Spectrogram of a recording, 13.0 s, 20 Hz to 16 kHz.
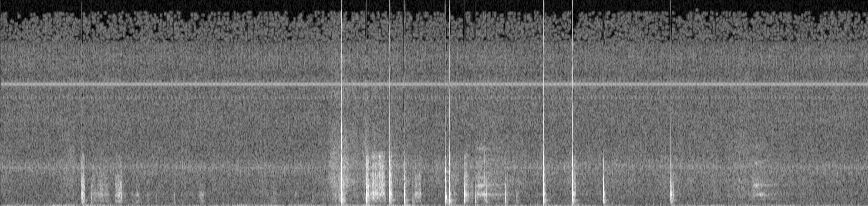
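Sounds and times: sharp knocks and clicks: 1.2 - 1.9, 5.0 - 9.2.

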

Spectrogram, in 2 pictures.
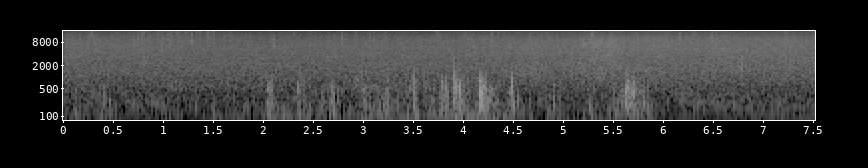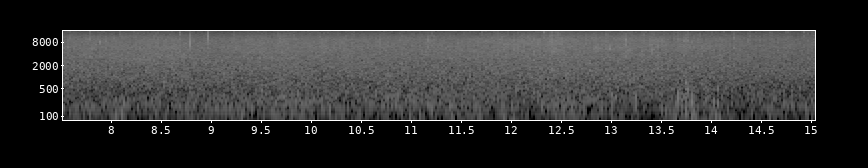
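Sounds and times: stormy sea surging and foaming: 0.0 - 15.0
wind buffeting microphone: 1.8 - 6.0.

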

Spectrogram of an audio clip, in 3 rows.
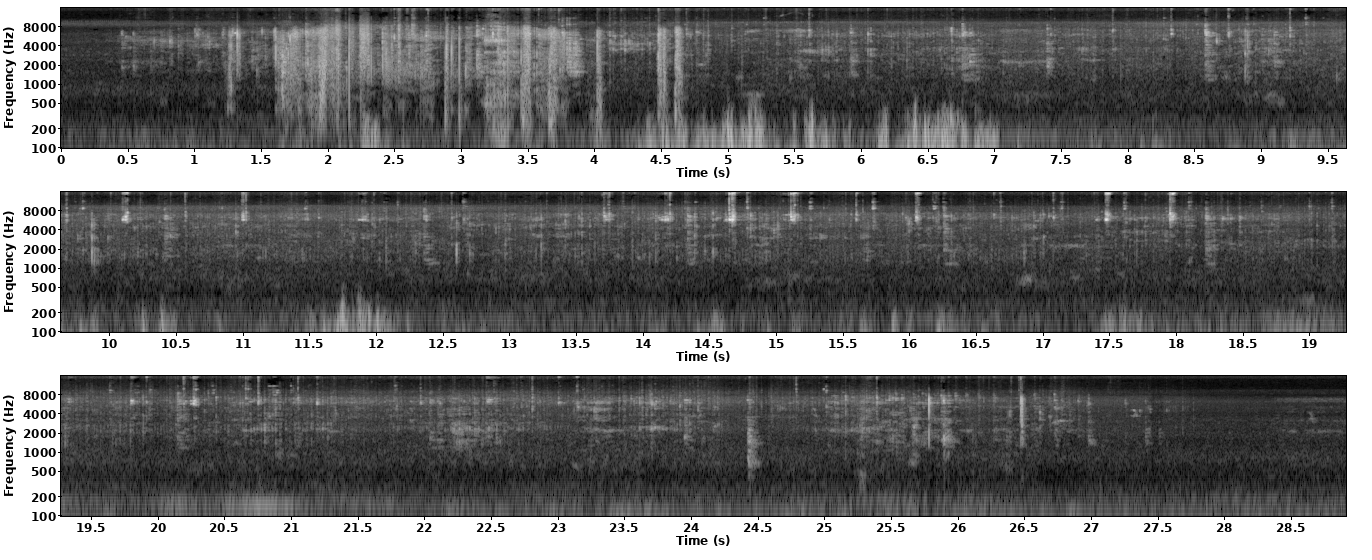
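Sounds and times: harness jingling: 0.4 - 27.6
dog claws clicking on asphalt: 0.4 - 27.7
wind rumble on microphone: 1.8 - 19.9.

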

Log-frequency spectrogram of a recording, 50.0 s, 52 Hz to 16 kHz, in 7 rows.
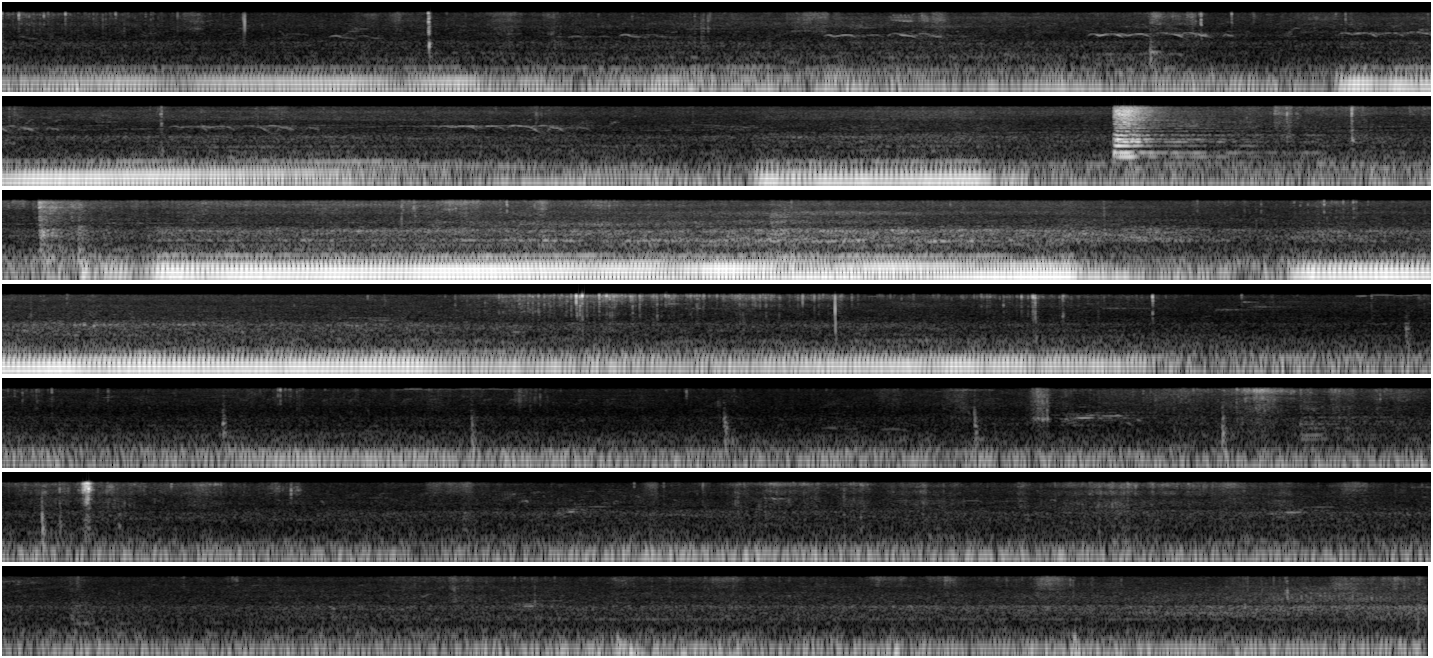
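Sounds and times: passing motor vehicles: 0.0 - 50.0
car horn toot: 12.7 - 13.9, 35.0 - 35.4.

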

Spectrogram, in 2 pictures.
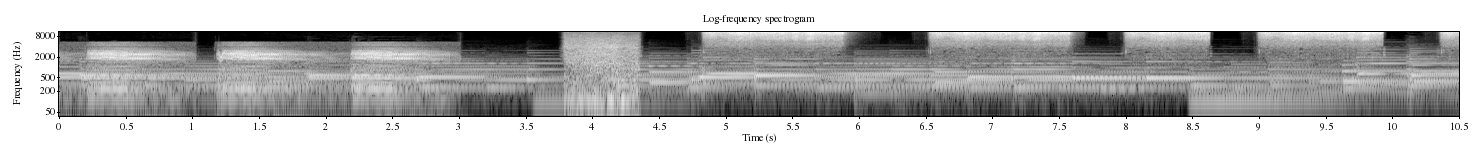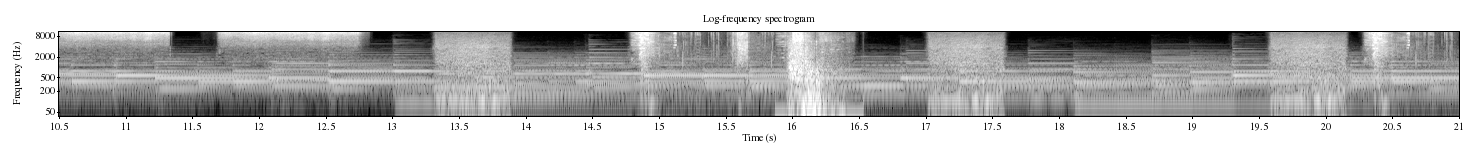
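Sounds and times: background music: 0.0 - 21.0
spray bottle spritzing: 3.8 - 5.9, 6.5 - 12.8, 14.8 - 17.6, 19.6 - 21.0.

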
